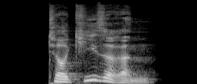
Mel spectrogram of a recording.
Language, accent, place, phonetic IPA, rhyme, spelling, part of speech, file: German, Germany, Berlin, [tʏʁˈkiːzəʁəm], -iːzəʁəm, türkiserem, adjective, De-türkiserem.ogg
- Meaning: strong dative masculine/neuter singular comparative degree of türkis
